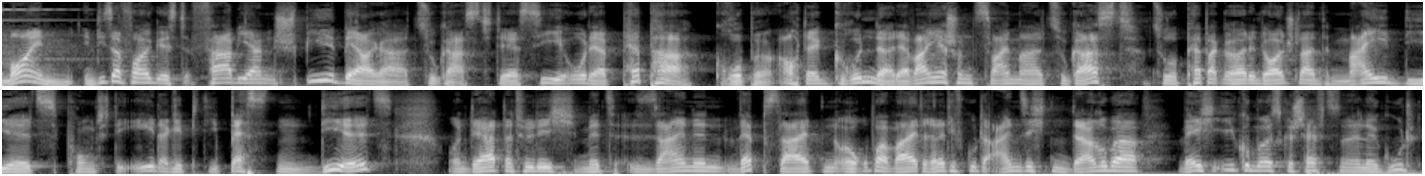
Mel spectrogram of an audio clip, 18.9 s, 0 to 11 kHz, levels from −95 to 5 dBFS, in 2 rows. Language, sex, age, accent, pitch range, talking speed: German, male, 30-49, German, 130-155 Hz, 160 wpm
